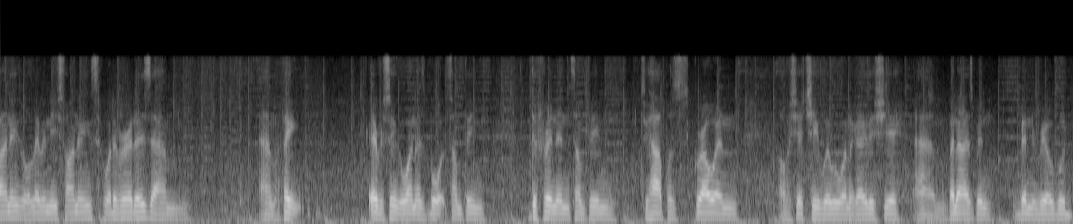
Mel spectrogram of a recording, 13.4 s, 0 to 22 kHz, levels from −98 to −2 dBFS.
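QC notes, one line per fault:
Nothing stood out on listening, and the audio sounds like it came through a wideband call codec, with nothing heard above 8 kHz.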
